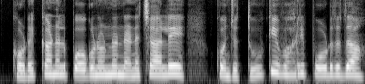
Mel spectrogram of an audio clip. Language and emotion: Tamil, fearful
